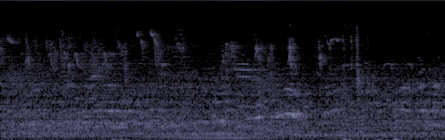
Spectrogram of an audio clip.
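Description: Faint ambience with small birds chirping in short, scattered high calls, and a murmur of faint distant voices.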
